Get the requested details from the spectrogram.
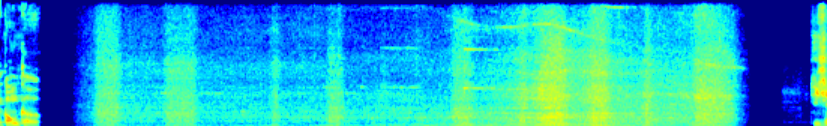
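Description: Traffic rumbles steadily on a street outdoors.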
